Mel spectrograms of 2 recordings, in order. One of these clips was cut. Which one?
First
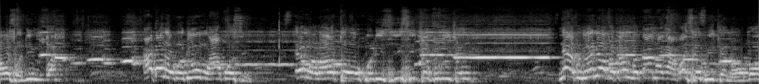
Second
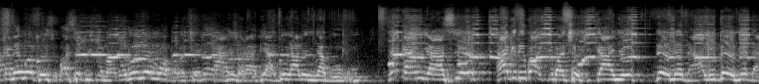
second; 1 cut; at 2.2 s

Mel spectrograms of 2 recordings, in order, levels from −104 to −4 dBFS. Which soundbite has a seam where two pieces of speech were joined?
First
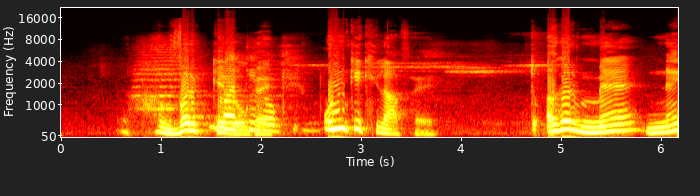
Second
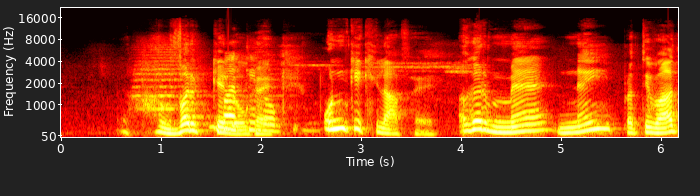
second; 1 cut; at 4.0 s

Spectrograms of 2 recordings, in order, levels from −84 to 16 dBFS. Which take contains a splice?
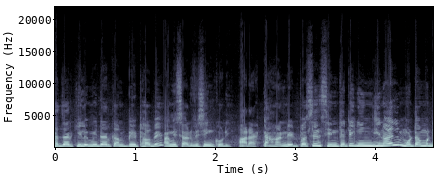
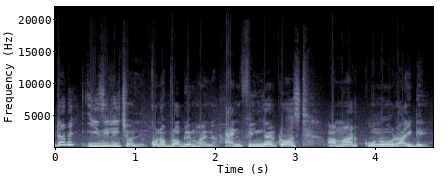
first; 1 cut; at 2.2 s

